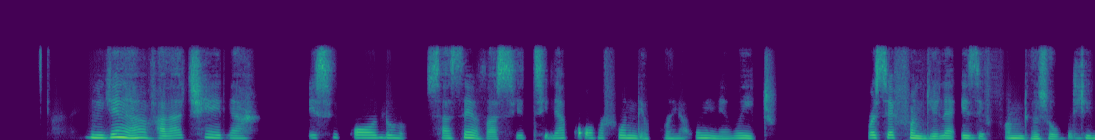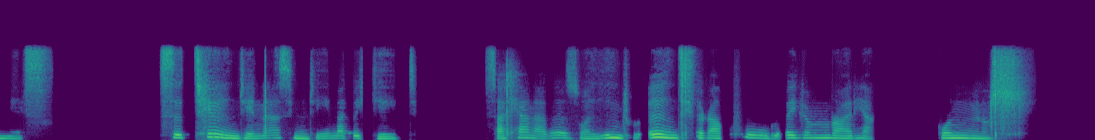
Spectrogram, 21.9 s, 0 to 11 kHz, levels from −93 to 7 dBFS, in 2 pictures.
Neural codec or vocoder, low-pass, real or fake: codec, 16 kHz, 0.5 kbps, X-Codec, HuBERT features, trained on balanced general audio; 7.2 kHz; fake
